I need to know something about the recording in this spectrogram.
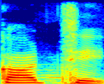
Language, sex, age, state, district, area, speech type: Tamil, female, 18-30, Tamil Nadu, Viluppuram, urban, read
